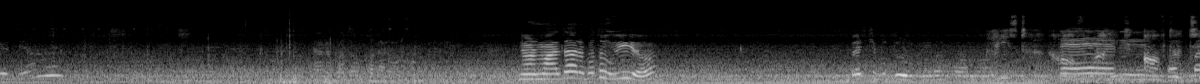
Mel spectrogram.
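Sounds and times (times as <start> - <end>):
car engine and tyres rumble: 0.0 - 12.0.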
